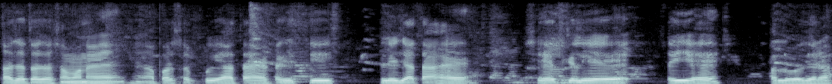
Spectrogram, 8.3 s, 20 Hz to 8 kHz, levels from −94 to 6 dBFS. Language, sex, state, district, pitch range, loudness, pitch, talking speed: Hindi, male, Bihar, Kishanganj, 130-135 Hz, -15 LUFS, 130 Hz, 160 wpm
